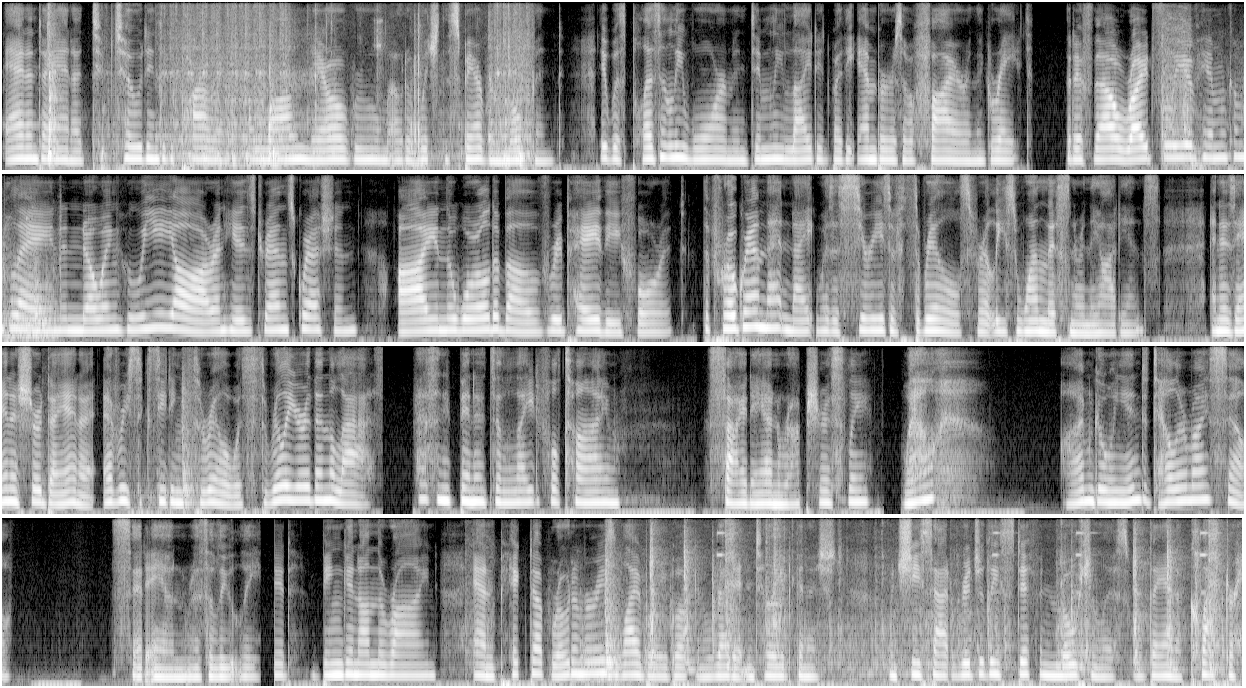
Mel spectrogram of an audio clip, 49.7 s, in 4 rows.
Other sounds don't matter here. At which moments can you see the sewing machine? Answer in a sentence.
The sewing machine can be heard from 0.1 to 5.3 s and from 43.5 to 49.6 s.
